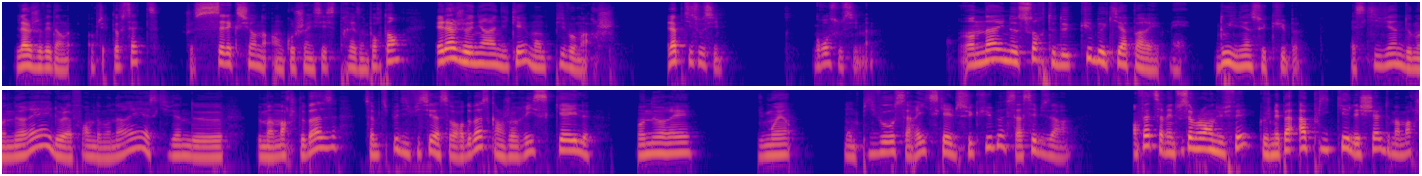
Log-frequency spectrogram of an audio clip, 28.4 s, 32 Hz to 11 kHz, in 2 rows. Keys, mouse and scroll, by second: 0.8-2.2 drag, 2.2-4.2 middle drag, 4.2-15.4 drag, 14.1 s, 15.8 click, 16.2 s, 17.2 click, 17.7 s, 26.7 click.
